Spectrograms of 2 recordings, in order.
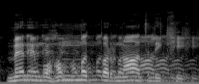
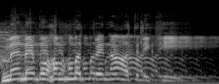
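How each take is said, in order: First: It is said in a quieter, ordinary voice. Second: It is said in a loud, raised voice. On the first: The speaker calls it wrong. "ऐसे नहीं" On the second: The speaker calls it right. "बुलंद आवाज से"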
